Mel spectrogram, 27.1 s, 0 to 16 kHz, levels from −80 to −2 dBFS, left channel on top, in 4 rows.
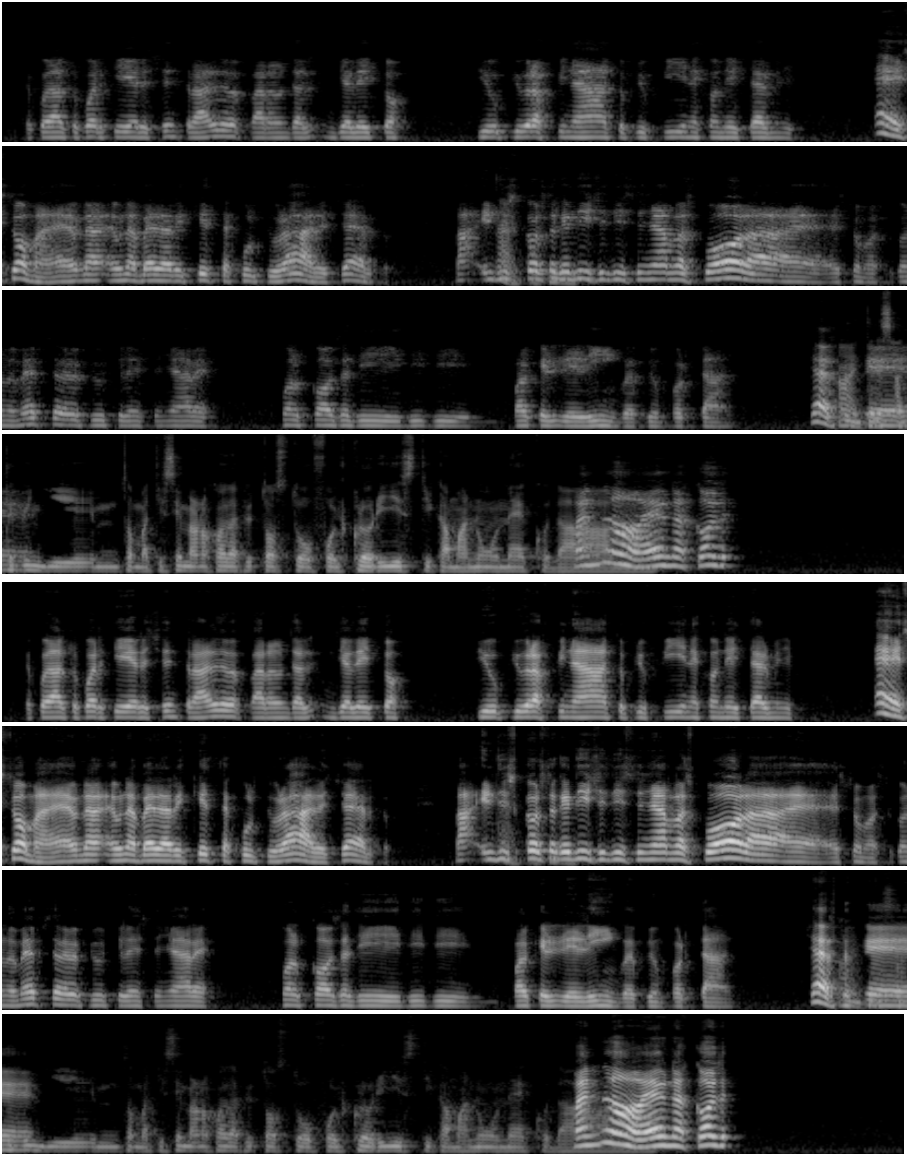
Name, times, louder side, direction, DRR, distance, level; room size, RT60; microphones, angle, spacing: voice 1, 0.3-3.0 3.6-5.9 6.5-9.6 10.2-15.1 15.7-17.1 17.4-19.0 19.6-20.6 24.6-25.8, right 7 dB, 60° right, 0.5 m, -29 dB
voice 2, 10.5-11.1 19.8-25.3, left 5 dB, 50° left, 0.6 m, -39 dB
6.9 x 4.1 x 3.9 m
head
